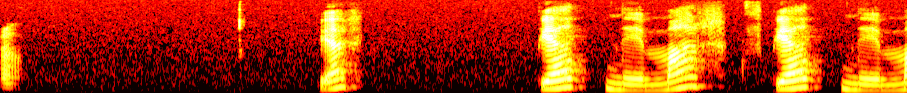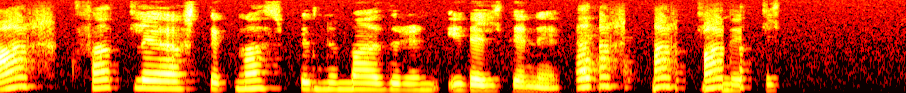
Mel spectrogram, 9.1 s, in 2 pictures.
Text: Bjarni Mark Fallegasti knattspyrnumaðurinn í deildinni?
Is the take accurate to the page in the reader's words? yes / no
no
